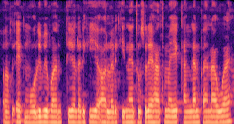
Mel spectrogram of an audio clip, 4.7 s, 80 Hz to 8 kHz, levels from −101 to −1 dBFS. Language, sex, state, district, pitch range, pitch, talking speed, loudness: Hindi, male, Jharkhand, Deoghar, 130-135 Hz, 130 Hz, 230 wpm, -17 LUFS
